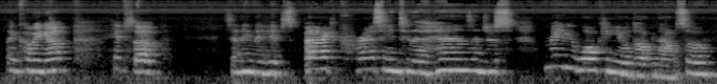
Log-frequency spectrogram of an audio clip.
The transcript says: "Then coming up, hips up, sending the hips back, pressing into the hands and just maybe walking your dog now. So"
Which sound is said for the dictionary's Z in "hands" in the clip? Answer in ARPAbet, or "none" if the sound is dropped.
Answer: Z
